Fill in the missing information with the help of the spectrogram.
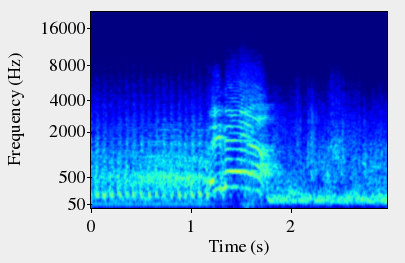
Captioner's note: jet Passing Overhead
